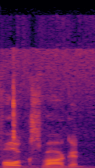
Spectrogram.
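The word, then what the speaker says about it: Volkswagen: I mean, if if you want to be going by how it's actually pronounced, folks var. Yeah. Except the way it's actually pronounced is Forkswagen.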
